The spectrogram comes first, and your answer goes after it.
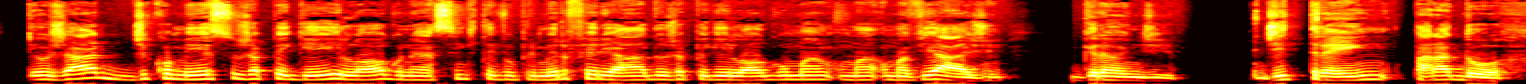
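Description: The man's medium-pitched voice has a dark, mellow tone, ordinary pitch variation and a fairly slow pace. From Rio de Janeiro, Brazil. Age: 40s. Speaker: journalist and tour guide. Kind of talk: interview.

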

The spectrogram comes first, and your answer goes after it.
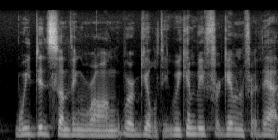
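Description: Recorded very cleanly against a silent background, a woman with an American accent speaks at a very deep, low pitch, her dark, mellow tone showing vocal fry. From US rural farm upbringing. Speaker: abortion recovery counselor. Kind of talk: testimony.

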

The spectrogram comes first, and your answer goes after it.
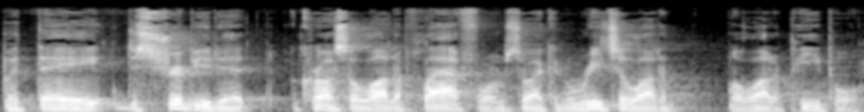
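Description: A man's fairly low, somewhat breathy voice. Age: 40s. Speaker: podcast host, type one diabetic. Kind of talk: solo podcast monologue. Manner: casual, conversational with fillers.

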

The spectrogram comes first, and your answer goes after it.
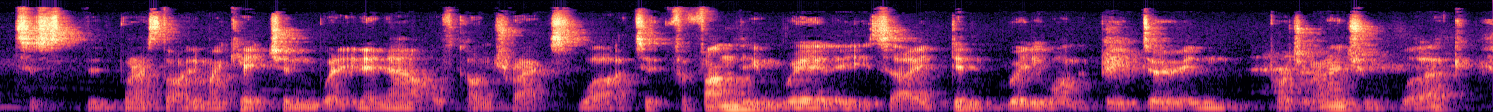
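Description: Speaking at a fairly quick pace with hardly any pauses, a man uses a very deep, low pitch and fairly even intonation. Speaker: food company founder. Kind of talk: casual interview chat.

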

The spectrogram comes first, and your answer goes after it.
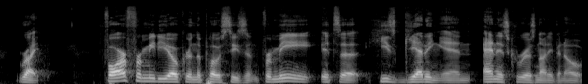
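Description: At a moderate pace, a man with a plain, everyday voice and an American accent talks at a medium pitch in a very clean recording with a silent background. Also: lively intonation. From New York. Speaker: podcast co-host, football fan. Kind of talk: casual chat. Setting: video podcast recording.

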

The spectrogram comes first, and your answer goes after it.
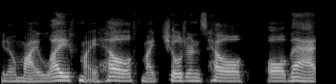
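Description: A woman speaks in a plain, everyday voice with an American accent, at a moderate pace and fairly low pitch with ordinary pitch variation, in a dry, close sound with no echo. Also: quiet background. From New York. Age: 40s. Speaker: engineer and science fiction author. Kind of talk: interview.

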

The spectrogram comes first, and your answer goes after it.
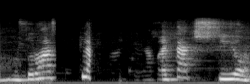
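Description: A woman speaks at a high pitch in a Puerto Rican accent. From Puerto Rico (Mayagüez). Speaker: arts minister. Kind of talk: casual chat. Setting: live stream.

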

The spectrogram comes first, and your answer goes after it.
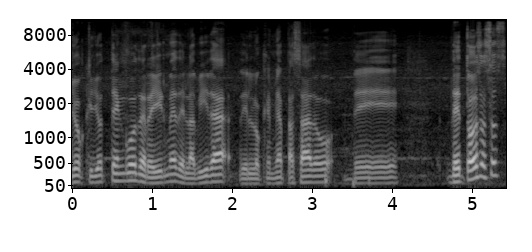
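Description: An unremarkable speaking voice, this man talks at a medium pitch with ordinary pitch variation. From Guadalajara, Mexico. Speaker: stand-up comedian. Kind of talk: casual interview chat.

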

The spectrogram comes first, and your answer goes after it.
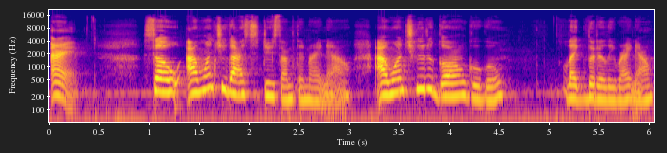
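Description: With a fairly high pitch, a woman speaks at a fairly quick pace in a bright, sharp, animated tone, her lively intonation marked by big swings in loudness and long, frequent pauses. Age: 20s. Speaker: motivational speaker and entrepreneur. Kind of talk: solo podcast tips talk.

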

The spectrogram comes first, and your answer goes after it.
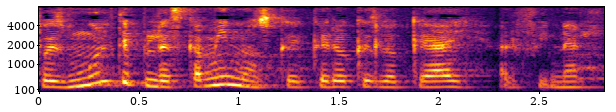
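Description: The speaker is a woman. Her pitch sits at a medium level. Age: 20s. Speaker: podcast co-host. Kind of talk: casual chat.

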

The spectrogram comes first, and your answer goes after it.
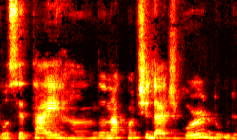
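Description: In a bright, sharp tone, a woman speaks at a moderate pace. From Brazil, interior of São Paulo state (Ribeirão Preto). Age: 30s. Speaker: wheelchair triathlete and speaker. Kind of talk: interview, personal story. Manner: talkative, fluent.

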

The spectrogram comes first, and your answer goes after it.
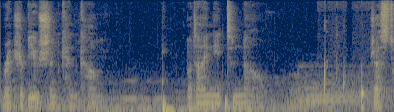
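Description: A man's put-on character voice, very deep and low, over loud background noise. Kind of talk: epic fantasy oracle speech. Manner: grave, commanding, detached.

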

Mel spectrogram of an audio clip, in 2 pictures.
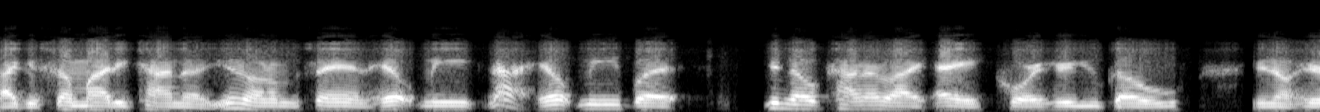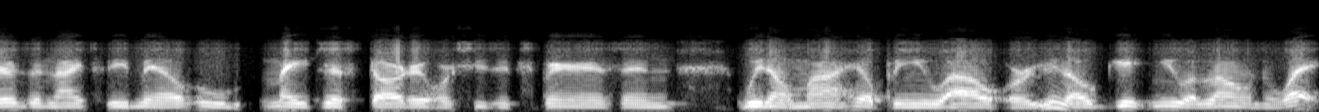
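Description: With a normal speaking voice, a man talks at a fairly quick pace, his medium pitch held in fairly even intonation. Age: 30s. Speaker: adult entertainer and fitness trainer. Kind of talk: interview. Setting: gym.

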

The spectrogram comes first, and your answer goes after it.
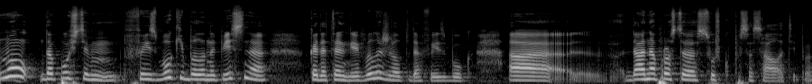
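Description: On a very clean recording with a silent background, a woman speaks at a fairly slow pace and a fairly high pitch. Her pitch swings very widely and her loudness varies greatly. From Kazakhstan, Aktau. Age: 20s. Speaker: engineering student. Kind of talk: casual interview.

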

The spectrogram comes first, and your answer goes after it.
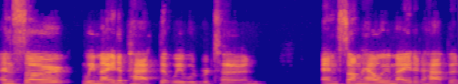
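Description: A woman with fairly even intonation over a quiet background. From Australia. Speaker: cycling business owner and ultra cyclist. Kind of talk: casual podcast interview.

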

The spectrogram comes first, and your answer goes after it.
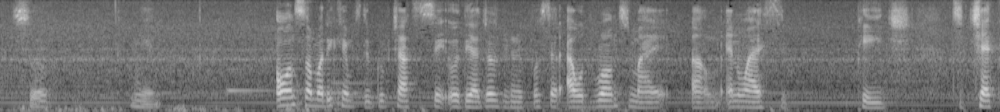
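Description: Over noticeable background noise, a woman talks at a very deep, low pitch with fairly even intonation. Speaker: podcaster. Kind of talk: personal testimony monologue. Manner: casual, hesitant with fillers.

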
